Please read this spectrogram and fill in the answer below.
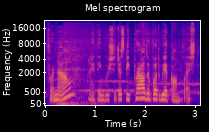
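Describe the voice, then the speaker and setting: A woman voices a young reformed pickpocket from a fantasy game, loyal to her friends and openly heartfelt. The delivery is expressive and earnest at a middling female pitch, with music running underneath. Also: fairly quick, creaky, lightly acted. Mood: relieved, grateful. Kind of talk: video game character dialogue.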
